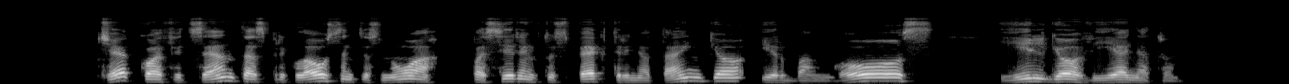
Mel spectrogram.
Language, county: Lithuanian, Kaunas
